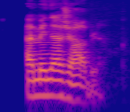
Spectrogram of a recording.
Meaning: developable, convertible (to a specific use)
- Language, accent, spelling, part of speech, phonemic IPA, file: French, France, aménageable, adjective, /a.me.na.ʒabl/, LL-Q150 (fra)-aménageable.wav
